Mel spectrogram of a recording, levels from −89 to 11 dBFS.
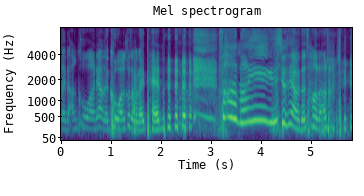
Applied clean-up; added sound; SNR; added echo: none; none; none; none.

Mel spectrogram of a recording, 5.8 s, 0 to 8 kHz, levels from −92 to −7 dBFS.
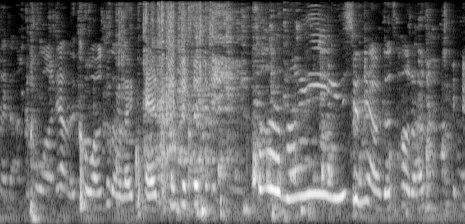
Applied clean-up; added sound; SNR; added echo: classical method log-MMSE.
